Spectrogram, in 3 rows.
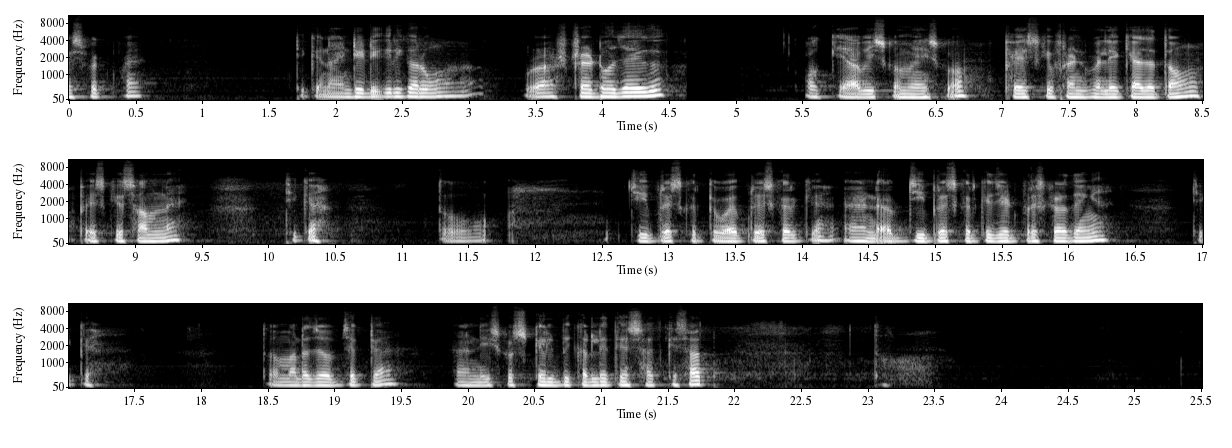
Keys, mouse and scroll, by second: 0.2-3.3 drag, 5.4 click, 6.6 click, 7.7 drag, 9.6 g, 14.0 click, 16.0 click, 18.0 f, 19.5 z, 21.2 drag, 22.2 click, 22.9 drag, 24.3 g.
